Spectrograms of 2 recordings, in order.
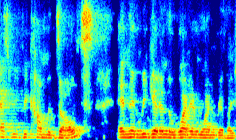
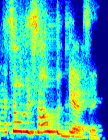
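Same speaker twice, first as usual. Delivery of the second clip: mocking people; 13 semitones higher than usual. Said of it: "most people are like".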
